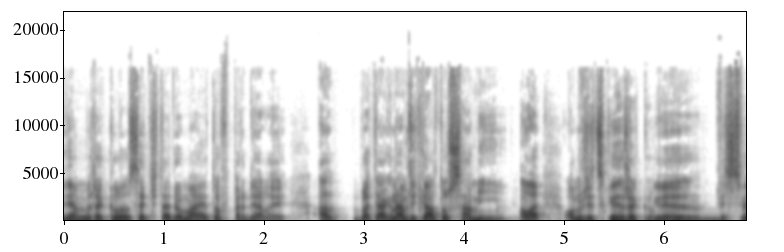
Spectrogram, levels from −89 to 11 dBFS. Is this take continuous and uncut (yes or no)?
no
